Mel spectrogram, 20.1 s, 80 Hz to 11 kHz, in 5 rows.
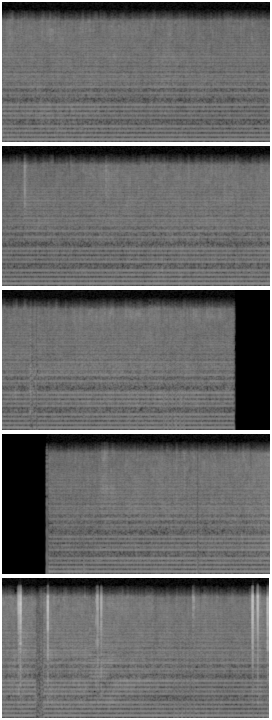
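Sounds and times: electrical mains hum: 0:00.0 - 0:11.5, 0:12.8 - 0:20.0.

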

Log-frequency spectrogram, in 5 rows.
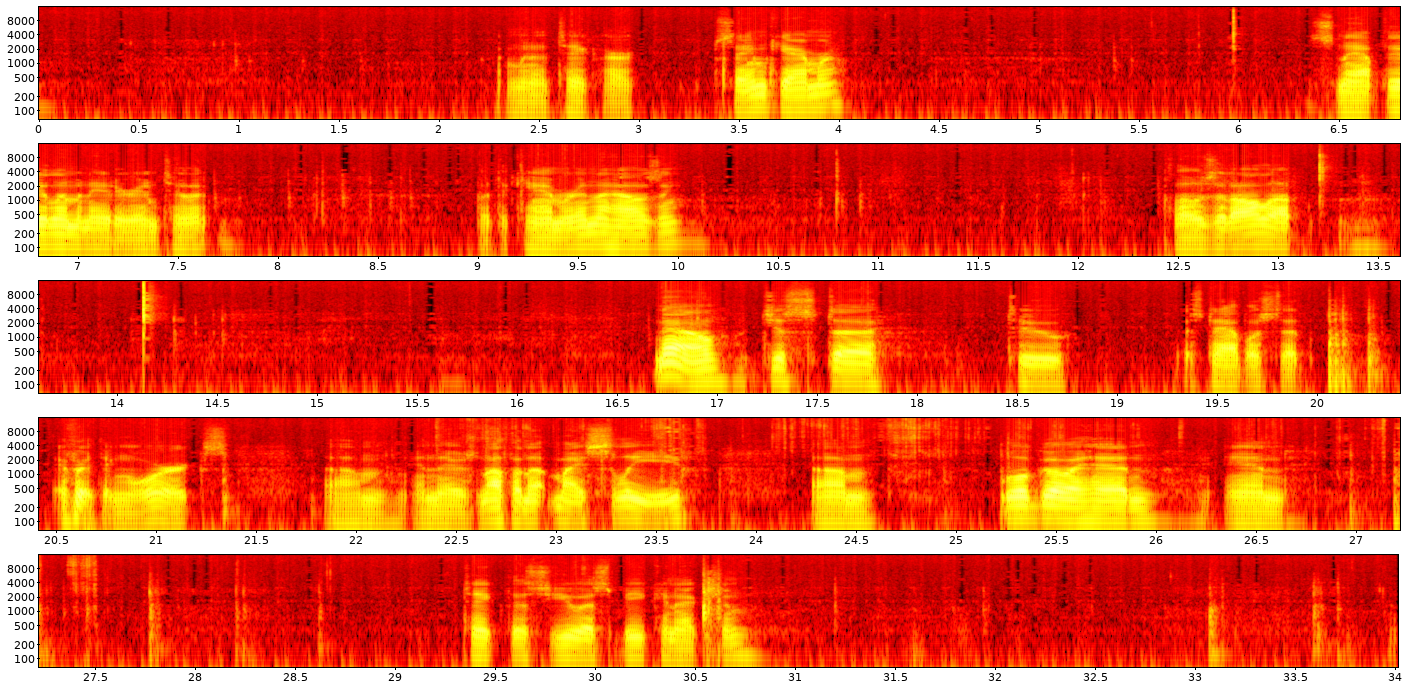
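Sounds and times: cable rustle: 0:22.3 - 0:28.8.

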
